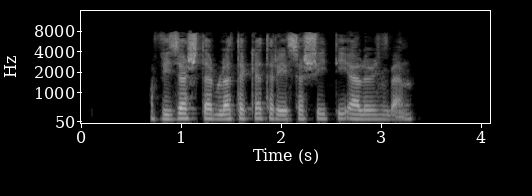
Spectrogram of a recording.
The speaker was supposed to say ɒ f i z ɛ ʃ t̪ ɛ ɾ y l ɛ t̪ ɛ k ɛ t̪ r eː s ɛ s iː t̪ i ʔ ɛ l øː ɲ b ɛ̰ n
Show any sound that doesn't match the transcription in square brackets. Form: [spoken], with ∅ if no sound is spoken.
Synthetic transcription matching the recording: ɒ [v] i z ɛ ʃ t̪ ɛ ɾ y l ɛ t̪ ɛ k ɛ t̪ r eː s ɛ [ʃ] iː t̪ i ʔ ɛ l øː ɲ b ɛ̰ n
